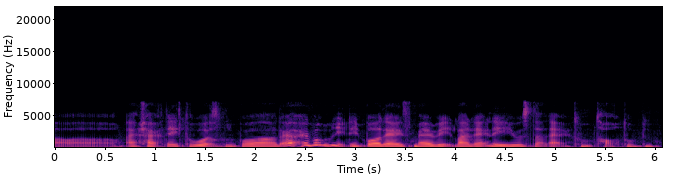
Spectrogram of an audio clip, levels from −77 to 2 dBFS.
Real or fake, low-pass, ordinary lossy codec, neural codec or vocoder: fake; 7.2 kHz; Opus, 64 kbps; autoencoder, 22.05 kHz, a latent of 192 numbers a frame, VITS, trained on many speakers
